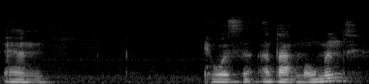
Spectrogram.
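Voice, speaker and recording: Slow, halting young man sharing a story. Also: mid-range voice, a little mellow. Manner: halting, searching for words, emotional. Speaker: vlogger. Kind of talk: personal reflective monologue.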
